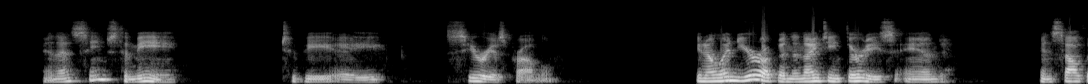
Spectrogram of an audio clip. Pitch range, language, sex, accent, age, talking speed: 120-150 Hz, English, male, American, 50-69, 110 wpm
